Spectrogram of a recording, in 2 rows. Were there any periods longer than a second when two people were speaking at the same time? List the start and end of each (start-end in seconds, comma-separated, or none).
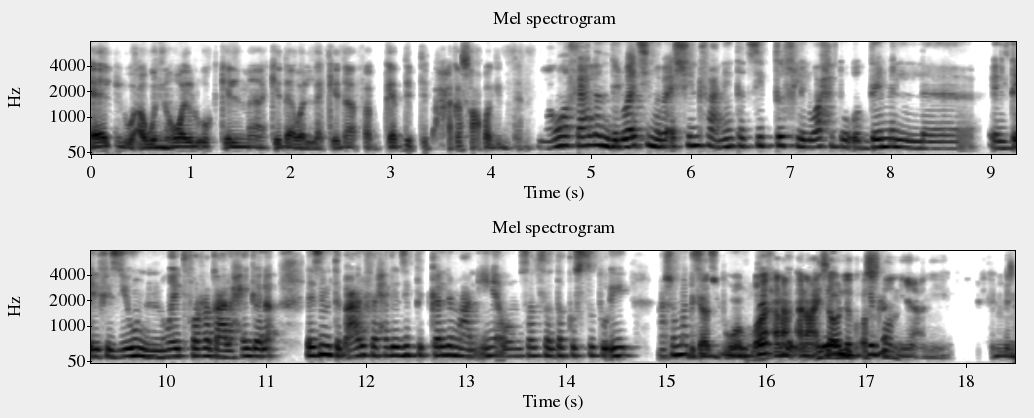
15.2-17.4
